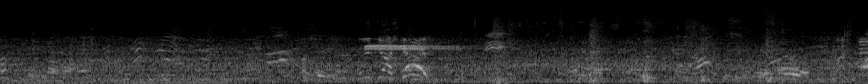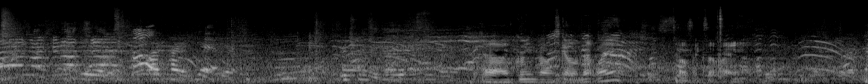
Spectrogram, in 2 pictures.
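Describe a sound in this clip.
Children shout and call out across an open field outdoors.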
